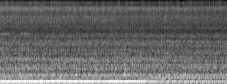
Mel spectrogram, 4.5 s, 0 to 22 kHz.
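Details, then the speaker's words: Mercedes SLK350 R171 after replacing both idler pulleys and the tensioner for a squeak/whistle: steady even idle, low hum, no whistle or squeal from belt; alternator bearing still suspected of slight noise. "The sound is gone."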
